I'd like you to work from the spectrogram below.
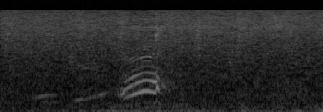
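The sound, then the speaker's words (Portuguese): Steady rain pours down in a dense, even hiss with a low rumbling undertone, and a brief voice-like tone rises for a moment midway; a month-long downpour on a new megacontinent near Hawaii. “No novo megacontinente perto do Havaí, chove a cântaros durante um mês.”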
